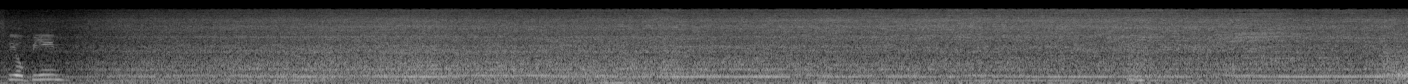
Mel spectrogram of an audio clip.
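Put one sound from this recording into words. Machinery hums and whirs steadily.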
